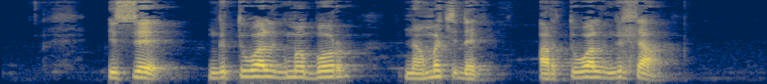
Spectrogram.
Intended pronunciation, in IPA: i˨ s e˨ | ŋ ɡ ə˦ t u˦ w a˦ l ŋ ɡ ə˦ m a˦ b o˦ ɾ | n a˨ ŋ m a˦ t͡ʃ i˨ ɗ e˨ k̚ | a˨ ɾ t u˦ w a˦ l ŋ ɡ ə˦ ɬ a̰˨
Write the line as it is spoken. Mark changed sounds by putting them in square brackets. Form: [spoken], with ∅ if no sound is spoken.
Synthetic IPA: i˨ s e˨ | ŋ ɡ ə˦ t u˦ w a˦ l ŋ ɡ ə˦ m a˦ b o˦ ɾ | n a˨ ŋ m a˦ t͡ʃ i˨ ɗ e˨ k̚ | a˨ ɾ t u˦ w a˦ l ŋ ɡ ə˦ ɬ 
